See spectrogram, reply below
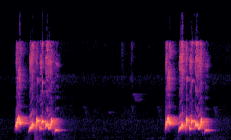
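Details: Caged red-whiskered bulbul with a pied, mottled head singing two short, bright, bubbling warbled phrases about three seconds apart, each lasting roughly one second, separated by silence.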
